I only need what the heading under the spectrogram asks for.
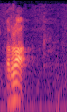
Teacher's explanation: you use the tip of the tongue and you place it close to the gums of the upper teeth, and from this one letter comes, and that is the letter Ra.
